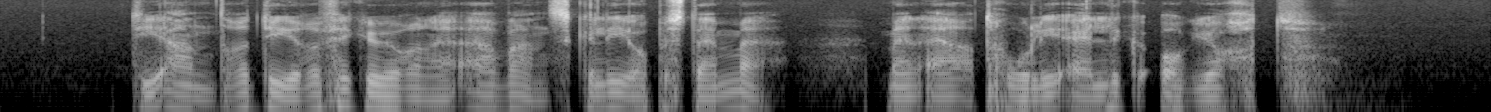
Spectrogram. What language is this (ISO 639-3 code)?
nor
